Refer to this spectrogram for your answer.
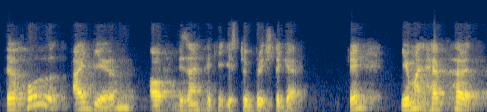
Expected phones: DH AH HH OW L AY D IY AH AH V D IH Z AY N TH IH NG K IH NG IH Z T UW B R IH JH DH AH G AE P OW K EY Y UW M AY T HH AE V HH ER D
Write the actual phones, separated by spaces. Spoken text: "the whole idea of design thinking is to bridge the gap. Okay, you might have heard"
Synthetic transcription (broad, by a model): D AH HH OW L AY D IY AH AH F D IH Z AY N T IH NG K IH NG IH S T UW B R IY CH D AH G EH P OW K EY Y UW M AY T HH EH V HH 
